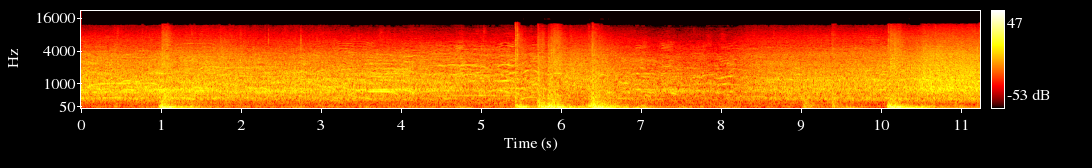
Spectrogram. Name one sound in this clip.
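Bodies slam heavily onto a wrestling mat with loud thuds.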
